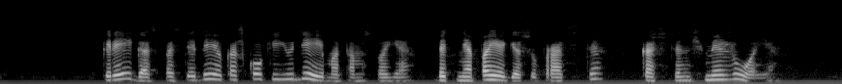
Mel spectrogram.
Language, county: Lithuanian, Telšiai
